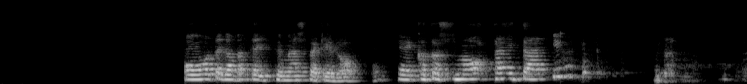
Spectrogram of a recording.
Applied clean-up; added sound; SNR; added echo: neural mask model DeepFilterNet 3.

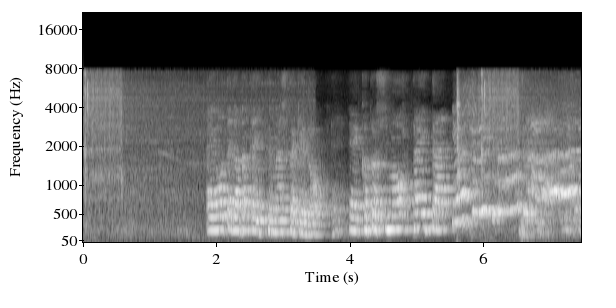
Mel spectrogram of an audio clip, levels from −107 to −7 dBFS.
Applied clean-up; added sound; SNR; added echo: none; Idling / Engine starting / Car; 19 dB; reverberation time 0.9 s.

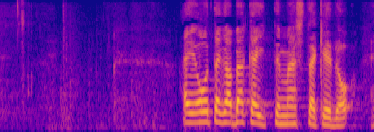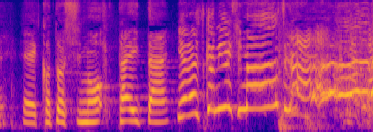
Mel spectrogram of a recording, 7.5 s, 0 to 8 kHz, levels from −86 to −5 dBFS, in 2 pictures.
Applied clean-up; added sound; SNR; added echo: none; none; none; none.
